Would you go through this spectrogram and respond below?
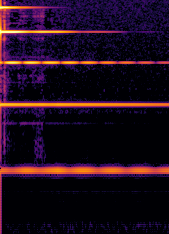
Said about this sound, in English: It's a good sounding bell. A very nice bell.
